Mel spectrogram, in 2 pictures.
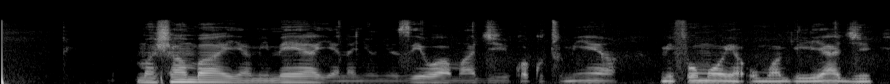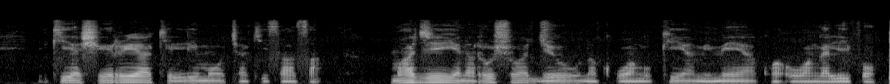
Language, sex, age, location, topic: Swahili, female, 25-35, Nairobi, agriculture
